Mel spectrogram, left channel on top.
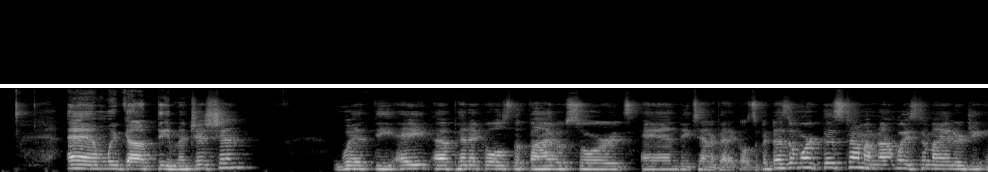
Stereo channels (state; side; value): silent; left; digital silence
